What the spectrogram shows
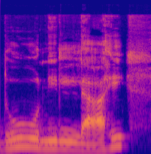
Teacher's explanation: दू पे वाव मद्दा है और इसमें जलाला का लाम बारीक पढ़ जाएगा क्योंकि पीछे नून पे ज़ेर है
